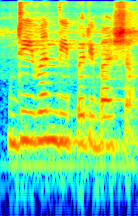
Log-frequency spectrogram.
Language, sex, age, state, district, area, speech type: Punjabi, female, 18-30, Punjab, Kapurthala, urban, read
